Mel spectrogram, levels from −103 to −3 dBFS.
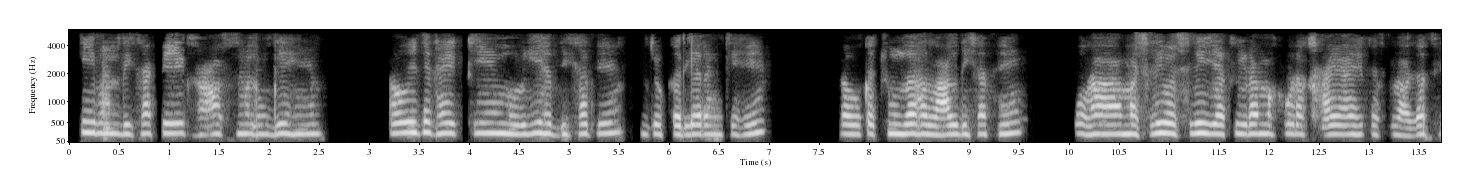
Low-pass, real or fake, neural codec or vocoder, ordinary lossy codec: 5.4 kHz; fake; codec, 44.1 kHz, 2.6 kbps, DAC; AAC, 32 kbps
